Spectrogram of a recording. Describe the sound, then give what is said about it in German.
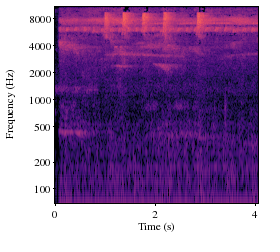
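A dense jungle ambience heard from inside an open-topped bungalow with fly screens: steady, high insect chirping, with repeated bright pulses over a constant hum and a low rumble beneath, with some howler monkeys; no voices. “Also wirklich schöne Atmos Dschungelatmosphäre, sag ich mal.”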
